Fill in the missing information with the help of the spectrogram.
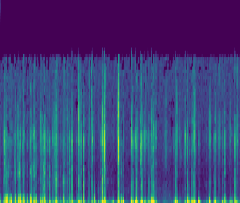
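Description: An empty clear plastic cup sits upside down over a furry microphone cover and is tapped rapidly with fingertips and nails on its sides and bottom. The taps come as quick, hollow, muffled thumps with a deep low boom and almost no high end. Each tap dies away almost instantly, with brief pauses between bursts of tapping.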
